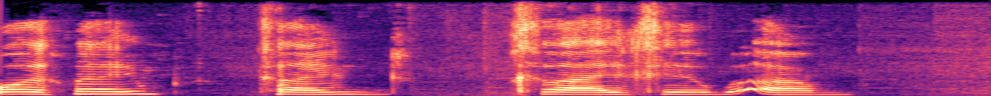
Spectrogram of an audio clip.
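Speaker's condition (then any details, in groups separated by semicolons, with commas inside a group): Cerebral palsy; affects voice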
